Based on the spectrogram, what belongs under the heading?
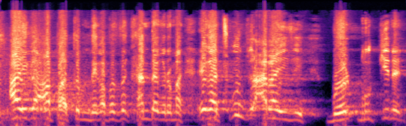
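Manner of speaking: agitated. Pretend. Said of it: "나 같으면 이래야지".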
